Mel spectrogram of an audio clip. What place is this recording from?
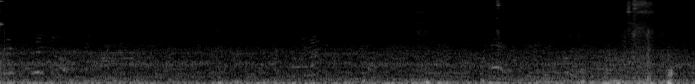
park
